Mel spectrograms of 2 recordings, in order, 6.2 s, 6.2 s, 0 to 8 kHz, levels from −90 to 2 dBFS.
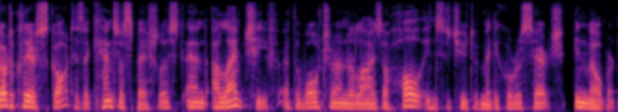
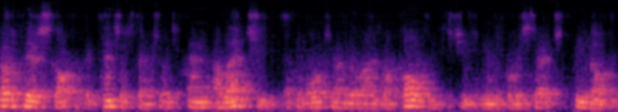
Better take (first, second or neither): first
